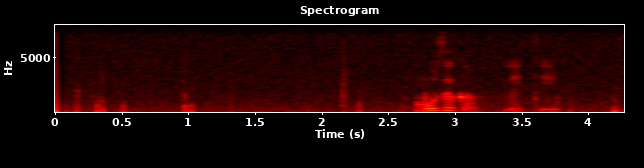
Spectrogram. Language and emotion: Russian, neutral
